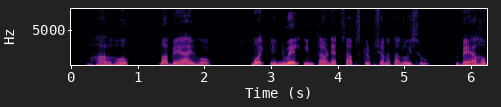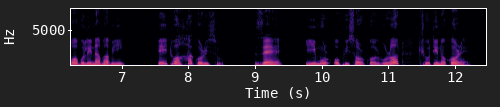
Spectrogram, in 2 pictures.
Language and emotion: Assamese, fearful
